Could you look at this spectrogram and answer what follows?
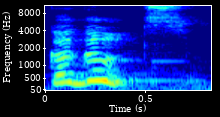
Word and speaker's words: Gagootz: And just like we've seen with many other words, that hard C in the original Sicilian has become softened and turned into that G in the Italian American. And that's how we got to Gagootz.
